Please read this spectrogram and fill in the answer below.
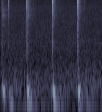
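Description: Pulsair compressed-air mixing system firing air pulses into a wine fermentation vat, a sharp pulse about twice a second.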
